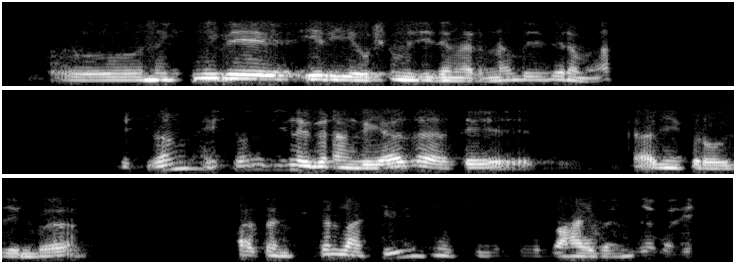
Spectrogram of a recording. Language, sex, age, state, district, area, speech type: Bodo, male, 18-30, Assam, Kokrajhar, rural, conversation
